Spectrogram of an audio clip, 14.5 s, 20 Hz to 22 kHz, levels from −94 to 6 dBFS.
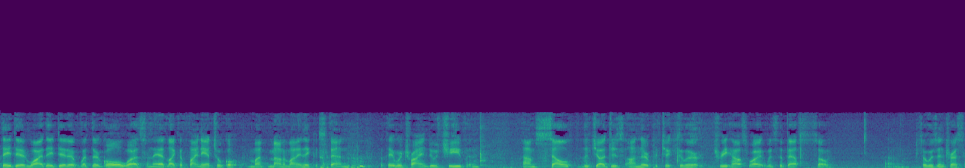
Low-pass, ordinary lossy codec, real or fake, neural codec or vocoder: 7.2 kHz; MP3, 48 kbps; fake; autoencoder, 48 kHz, 32 numbers a frame, DAC-VAE, trained on Japanese speech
